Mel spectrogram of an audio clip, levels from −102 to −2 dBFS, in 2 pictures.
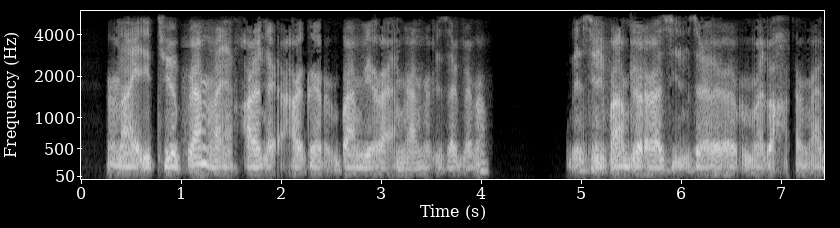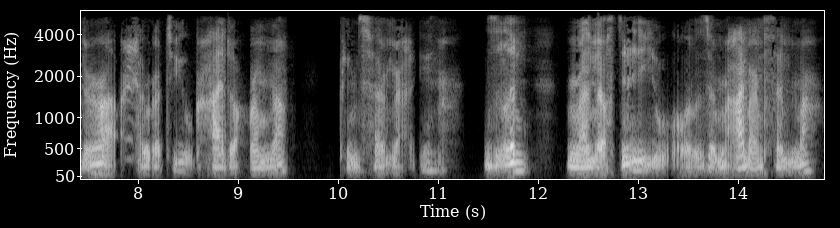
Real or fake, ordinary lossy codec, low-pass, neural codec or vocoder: fake; AAC, 32 kbps; 5.4 kHz; autoencoder, 44.1 kHz, a latent of 192 numbers a frame, MeloTTS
